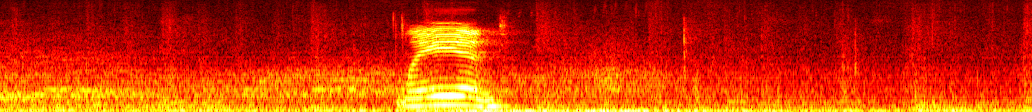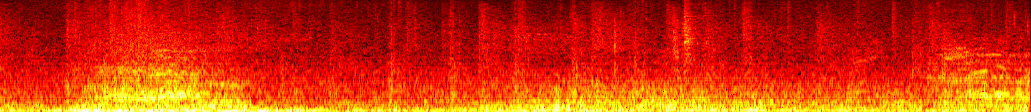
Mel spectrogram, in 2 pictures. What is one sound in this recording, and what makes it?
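A young woman talks quietly into a microphone.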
